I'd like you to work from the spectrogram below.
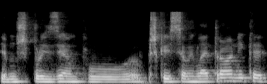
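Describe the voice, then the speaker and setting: A man speaks at a fairly slow pace in a medium pitch, his tone dark and mellow and his intonation monotone and flat. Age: 30s. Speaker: doctor and health tech startup cofounder. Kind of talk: interview. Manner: halting.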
